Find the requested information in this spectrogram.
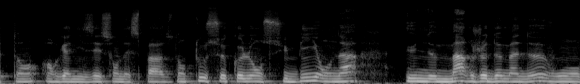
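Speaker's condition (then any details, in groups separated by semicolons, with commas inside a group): No condition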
